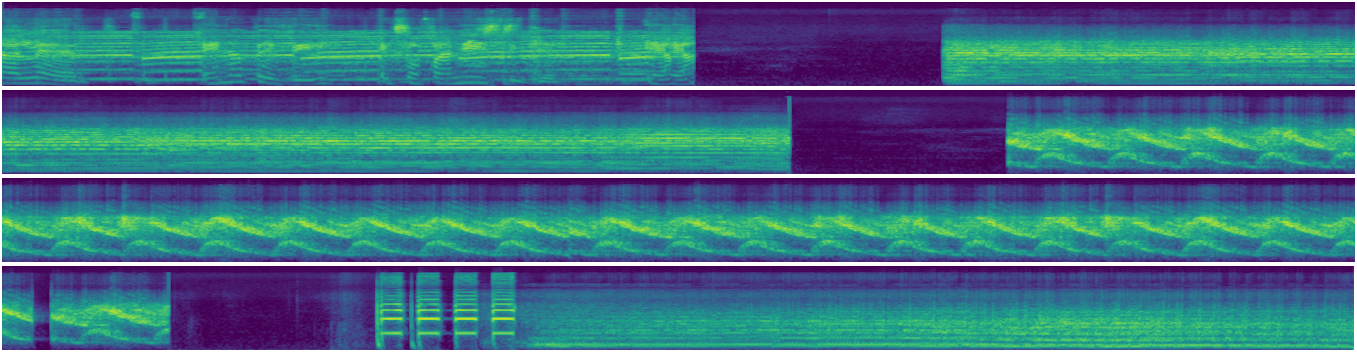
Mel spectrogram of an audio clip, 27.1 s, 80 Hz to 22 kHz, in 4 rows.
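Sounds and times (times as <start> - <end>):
short electronic beeps: 22.2 - 22.9.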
